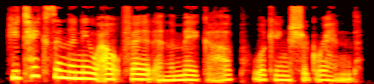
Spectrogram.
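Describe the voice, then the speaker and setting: Gravelly woman narrating an audiobook. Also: on the low side, expressive, moderate pace, a little mellow, no room sound. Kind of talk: first-person scripted narration.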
